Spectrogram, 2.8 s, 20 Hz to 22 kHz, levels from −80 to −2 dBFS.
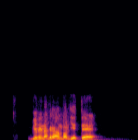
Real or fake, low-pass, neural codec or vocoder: fake; 7.2 kHz; codec, 24 kHz, 6 kbps, HILCodec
